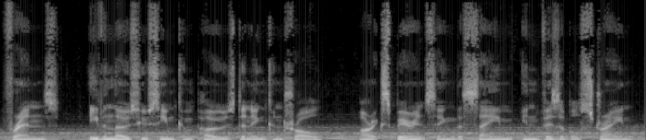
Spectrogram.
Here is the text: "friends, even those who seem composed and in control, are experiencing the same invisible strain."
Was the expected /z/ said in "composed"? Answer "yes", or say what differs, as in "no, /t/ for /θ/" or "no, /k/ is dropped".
yes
